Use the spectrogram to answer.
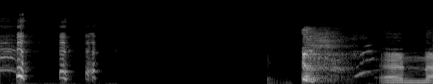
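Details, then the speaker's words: Woman sneezes during a podcast: three quick, high-pitched little sneezes, a pause, then a louder burst trailing into a voiced sound. "and sneezing in the girliest way possible i'm sorry"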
